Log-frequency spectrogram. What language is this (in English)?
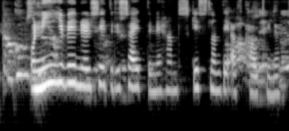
Icelandic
